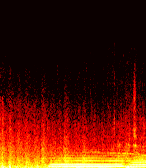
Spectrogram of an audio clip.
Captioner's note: train whistle blowing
